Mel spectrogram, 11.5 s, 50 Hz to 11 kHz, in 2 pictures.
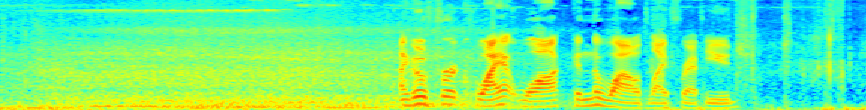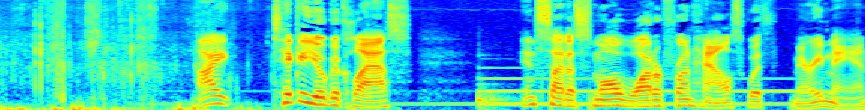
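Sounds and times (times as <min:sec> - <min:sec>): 
large vehicle engine rumbling: 0:00.0 - 0:05.1
speech: 0:02.6 - 0:05.1, 0:07.1 - 0:11.5.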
